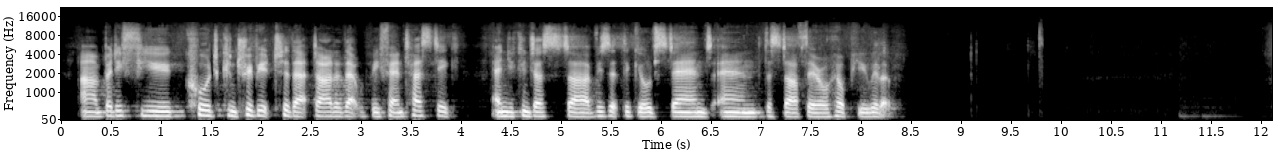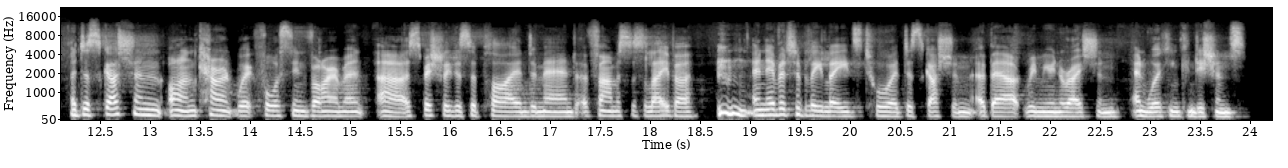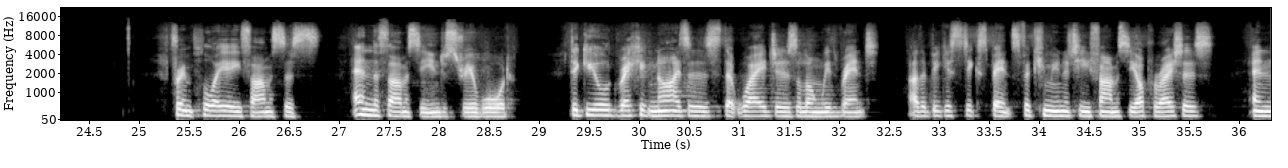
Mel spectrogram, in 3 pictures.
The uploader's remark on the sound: A session that was held at the Australian Pharmacy Professionals’ conference at the Gold Coast.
